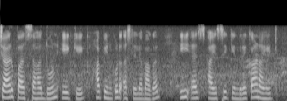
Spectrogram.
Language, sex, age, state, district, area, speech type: Marathi, female, 18-30, Maharashtra, Mumbai Suburban, urban, read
